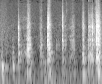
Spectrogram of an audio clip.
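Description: Light, irregular clicks and taps of small plastic toy pieces being handled, about eight or nine in two seconds.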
